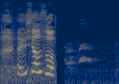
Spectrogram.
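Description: Dog whining and yowling in loud, wavering cries that cut off abruptly just over a second in, followed by two faint, short whimpers.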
